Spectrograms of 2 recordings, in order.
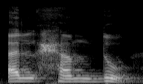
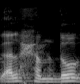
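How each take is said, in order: First: The word ends with a clear 'u' vowel. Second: The word ends with an 'o' vowel. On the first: The speaker calls it right. "यहाँ पहला लफ्ज़ देखिएगा" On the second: The speaker calls it wrong. "अक्सर लोग अल्हम्दो कर देते हैं"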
